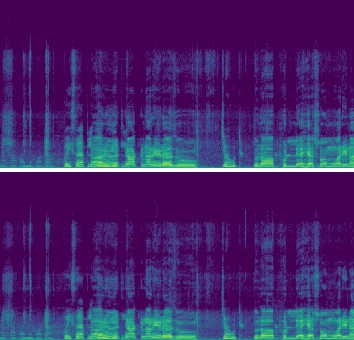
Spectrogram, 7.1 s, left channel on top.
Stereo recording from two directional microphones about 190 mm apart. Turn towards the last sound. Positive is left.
turn(degrees=25)  # may be behind; listen again after turning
